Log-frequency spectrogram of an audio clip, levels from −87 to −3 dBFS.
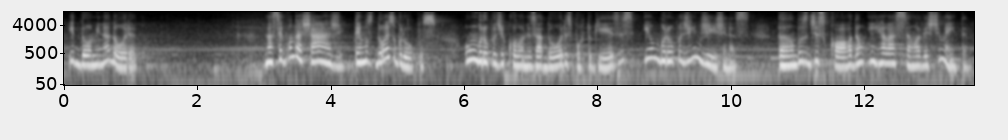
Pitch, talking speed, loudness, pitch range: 230 Hz, 105 wpm, -19 LUFS, 195-275 Hz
